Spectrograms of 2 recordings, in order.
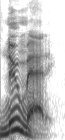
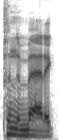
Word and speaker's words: pneumatic: inch pneumatic tires now i know it's pronounced pneumatic but i got a one-man boycott against silly spellings so i'm gonna say it the way it was spelled panomatic put it into just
